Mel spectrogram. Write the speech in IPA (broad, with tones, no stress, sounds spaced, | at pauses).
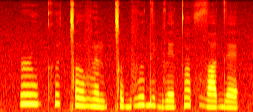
ɹ u˦ kʰ ɯ˦ ǀ ɤ˨ v ɛ̃˨ b ǀ ɯ˨ b v ɯ˦ d e˨ ɡ l e˨ t ũ˦ sˤ zˤ a˨˦ d ɛ˨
